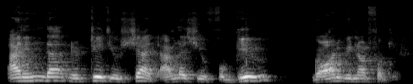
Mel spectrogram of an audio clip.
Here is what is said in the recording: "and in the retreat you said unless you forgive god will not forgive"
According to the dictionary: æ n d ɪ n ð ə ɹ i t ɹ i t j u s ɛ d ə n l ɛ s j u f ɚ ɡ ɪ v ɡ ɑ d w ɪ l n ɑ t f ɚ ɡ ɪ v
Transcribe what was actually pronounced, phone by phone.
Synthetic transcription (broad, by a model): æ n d ɪ n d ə ɹ i t ɹ i t j u ʃ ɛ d ə n l ɛ s j u f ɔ ɡ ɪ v ɡ ɑ d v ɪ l n ɑ t f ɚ ɡ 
